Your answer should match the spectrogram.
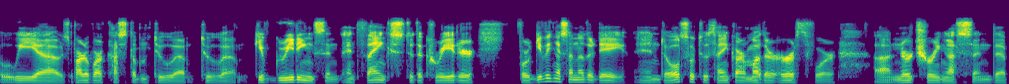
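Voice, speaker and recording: Canadian man, deep voice, dry close sound, moderating a webinar, unhurried with lots of "uh"s. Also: dry recording. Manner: unhurried, with many filler pauses. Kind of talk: hosting a panel webinar. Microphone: video call.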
